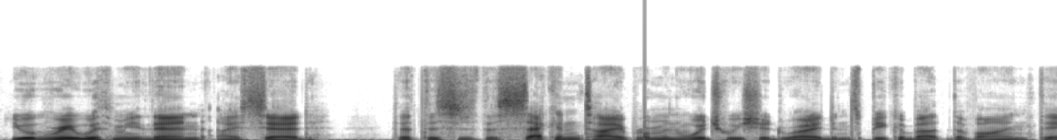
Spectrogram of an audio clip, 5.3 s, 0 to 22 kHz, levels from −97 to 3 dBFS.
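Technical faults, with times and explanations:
3.22 s, CD skip: the speech cuts out for only a few milliseconds with a small tick, then resumes from a different point on the disc, because a knock or a surface flaw threw the laser onto another turn of the spiral. A simple dropout or digital click differs: after a dropout the sound carries on where it left off. Here the continuity breaks, so the speech after the tick doesn't follow on from what came before it.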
